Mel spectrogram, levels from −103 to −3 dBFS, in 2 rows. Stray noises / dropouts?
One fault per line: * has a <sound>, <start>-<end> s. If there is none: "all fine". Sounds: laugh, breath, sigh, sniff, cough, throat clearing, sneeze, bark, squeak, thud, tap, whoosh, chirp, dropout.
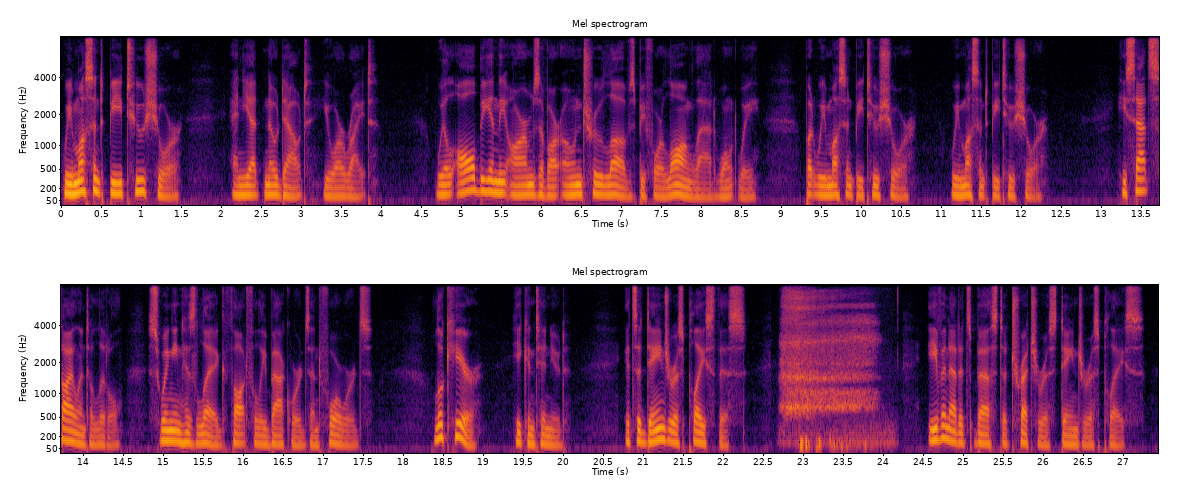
* has a sigh, 22.7-24.2 s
